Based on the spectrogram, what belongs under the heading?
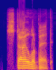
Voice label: "stylobate", American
